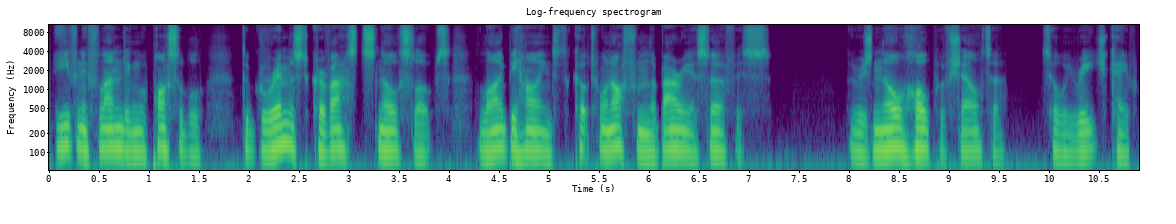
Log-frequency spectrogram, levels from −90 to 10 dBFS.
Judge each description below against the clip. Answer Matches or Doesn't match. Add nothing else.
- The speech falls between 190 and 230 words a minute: Doesn't match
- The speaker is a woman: Doesn't match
